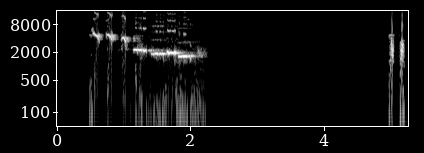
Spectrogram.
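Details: Brown-chested jungle flycatcher song played to enrage rival birds: rapid high chips descending into a warbled run of lower whistles. After a pause come two short sharp notes.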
